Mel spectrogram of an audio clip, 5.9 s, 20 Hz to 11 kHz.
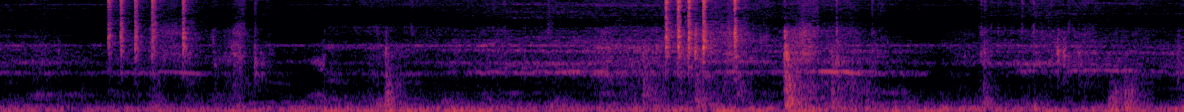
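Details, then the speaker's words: Pontiac 3.6-litre engine turned slowly by hand: bank 1 cam phaser slipping, leaving slack in the timing chain; two quick clusters of sharp pops, the second louder, as tension is applied and the chain snaps tight. "is slipping and it's causing the slack in this chain and you see it and when I put tension from off the torque converter to the chain you'll see it pop back up a little bit more tension watch see now you'll hear it pop"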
